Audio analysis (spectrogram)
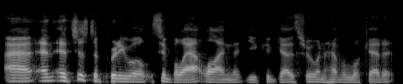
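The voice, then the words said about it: Australian accent. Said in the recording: “this crazy Aussie accent”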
